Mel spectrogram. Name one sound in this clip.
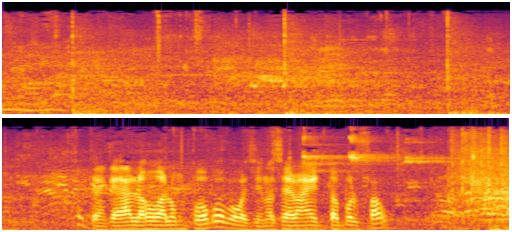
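A ball bounces on a wooden court.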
